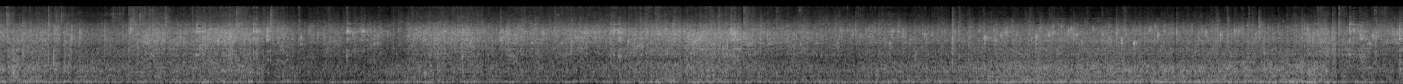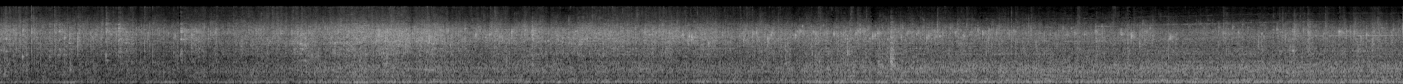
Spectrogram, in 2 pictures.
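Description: Potato and carrot chunks frying in hot cooking oil in a stainless steel wok: a steady crackling sizzle, with a spatula stirring them now and then.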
